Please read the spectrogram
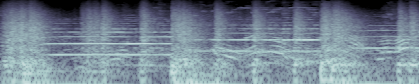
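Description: Processional brass band music with drums. It breaks in suddenly with a drum strike, drum beats fall irregularly throughout, a held brass note sounds for about a second, and voices sound over the music in the second half.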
